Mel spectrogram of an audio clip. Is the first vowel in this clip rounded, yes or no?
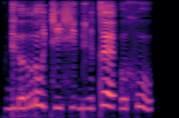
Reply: yes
